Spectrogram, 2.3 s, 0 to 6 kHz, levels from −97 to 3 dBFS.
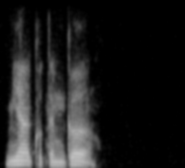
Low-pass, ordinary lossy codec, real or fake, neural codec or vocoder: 5.4 kHz; Opus, 32 kbps; real; none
